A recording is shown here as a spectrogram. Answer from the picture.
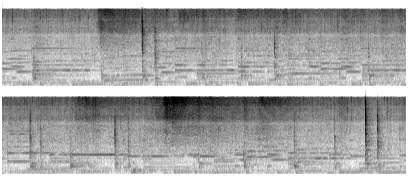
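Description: Squid adobo sizzling in a stainless steel pan as a wooden spatula stirs it, scraping through the sauce, with a few sharp knocks of the spatula against the pan.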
